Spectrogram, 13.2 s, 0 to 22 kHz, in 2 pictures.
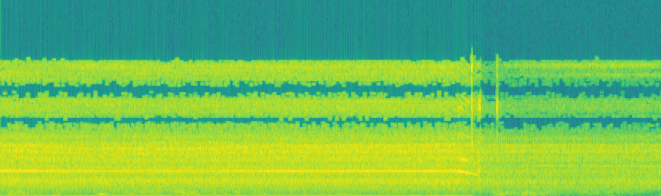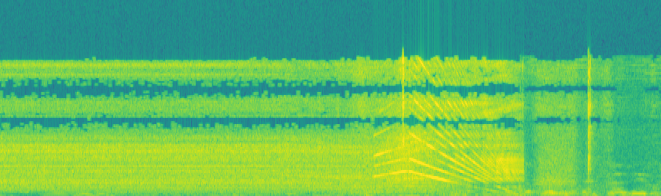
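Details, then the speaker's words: PS4 disc drive after cleaning: quiet steady spin with faint high whine and low hum, no hesitation like before, decent speed; reads the disc normally, fix successful. "it's powering up now it's running it's not hesitating like before it's actually running that's a decent speed so that sounds like a good fix if you okay there you get the sound of that that's what it should sound like when it's actually reading the disk"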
